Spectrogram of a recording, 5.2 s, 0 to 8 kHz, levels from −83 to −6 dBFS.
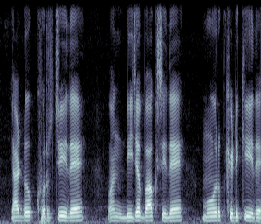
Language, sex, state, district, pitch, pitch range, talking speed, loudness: Kannada, male, Karnataka, Bidar, 140 Hz, 130-145 Hz, 105 wpm, -17 LUFS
